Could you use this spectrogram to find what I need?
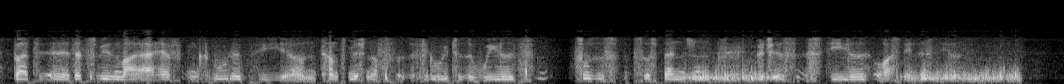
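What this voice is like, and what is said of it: German accent. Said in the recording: “you have a foreign accent ... I'm from Germany.”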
